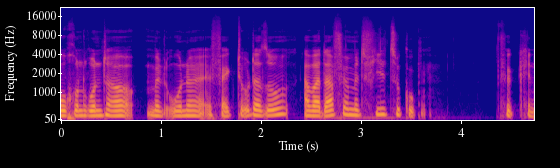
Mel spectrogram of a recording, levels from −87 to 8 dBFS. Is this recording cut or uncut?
uncut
